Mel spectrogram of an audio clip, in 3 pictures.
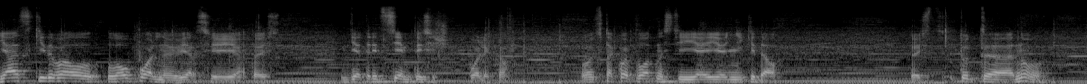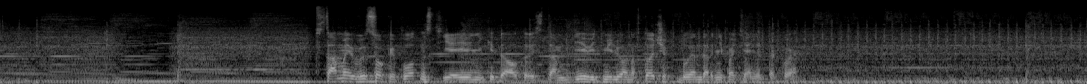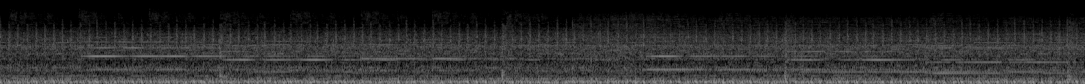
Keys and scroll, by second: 29.3 ctrl+a.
